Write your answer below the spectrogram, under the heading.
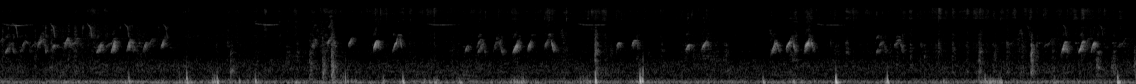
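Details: Domestic goslings eating their starter ration beside their mother while the father goose stands guard outside; short, high peeps come in quick clusters, with a steady low rumble underneath.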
